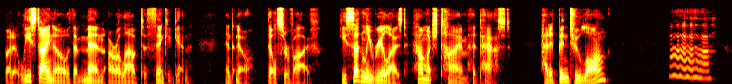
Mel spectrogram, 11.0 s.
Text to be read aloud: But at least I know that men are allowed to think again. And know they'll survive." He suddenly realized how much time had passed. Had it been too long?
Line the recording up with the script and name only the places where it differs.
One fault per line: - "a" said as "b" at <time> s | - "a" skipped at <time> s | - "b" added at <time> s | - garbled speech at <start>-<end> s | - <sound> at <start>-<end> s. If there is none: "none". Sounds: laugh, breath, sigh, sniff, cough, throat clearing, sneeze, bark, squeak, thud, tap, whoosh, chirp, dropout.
- laugh at 10.0-10.8 s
